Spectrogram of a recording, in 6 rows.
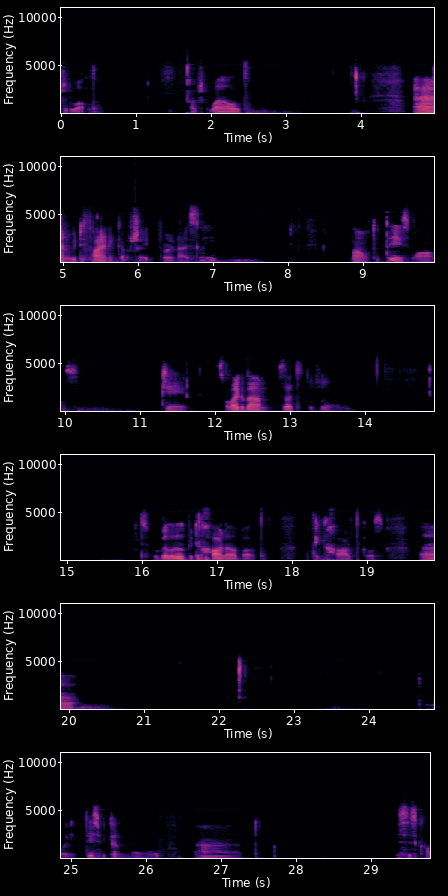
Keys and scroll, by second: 12.9 z.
